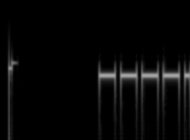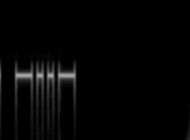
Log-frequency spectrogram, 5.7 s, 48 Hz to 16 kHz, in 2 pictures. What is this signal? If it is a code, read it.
Morse code, heard as a keyed tone, about 15 wpm, 700 Hz. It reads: 9X
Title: Single-Letter Single-Number 15wpm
